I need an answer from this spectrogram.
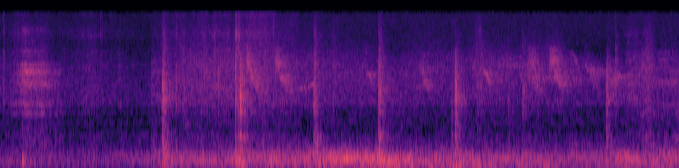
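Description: Birds chirping, with a few sharp knocks a little under a second apart.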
